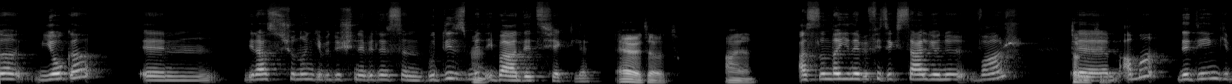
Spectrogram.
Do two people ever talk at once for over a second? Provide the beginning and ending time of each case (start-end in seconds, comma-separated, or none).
none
